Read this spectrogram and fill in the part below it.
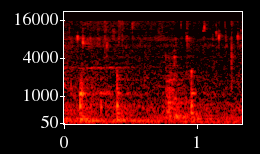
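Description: Cashews and raisins frying in oil as a tempering for rava kanji, a soft continuous sizzle with light stirring scrapes and small pops, fairly quiet and close.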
